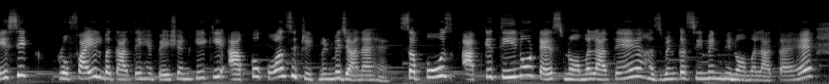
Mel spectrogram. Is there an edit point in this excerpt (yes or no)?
no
